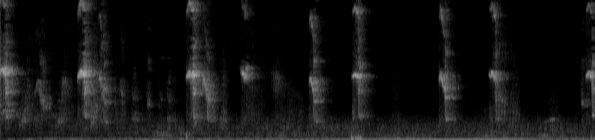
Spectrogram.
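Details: Five young red-rumped parrot nestlings, lutino and pied-dilute females, in their nest: scattered short sharp high chirps and squeaks about once a second over a steady low hum.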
